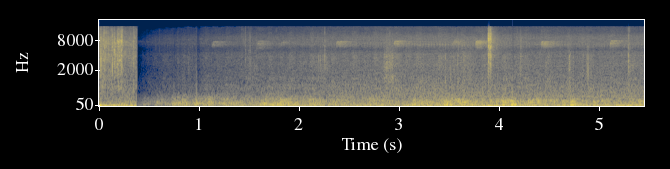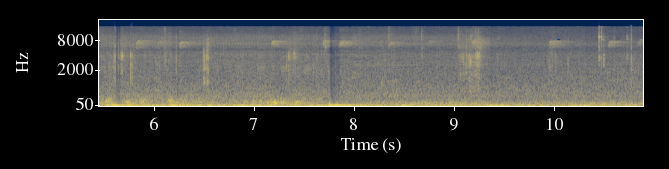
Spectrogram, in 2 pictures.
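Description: Wind buffeting the microphone of a handheld camera, an uneven low rumble, with a few sharp clicks of handling.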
